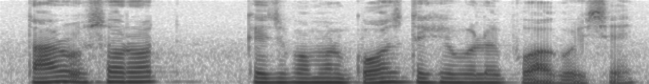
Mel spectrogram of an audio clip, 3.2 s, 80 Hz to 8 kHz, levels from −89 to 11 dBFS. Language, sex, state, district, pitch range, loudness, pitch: Assamese, male, Assam, Kamrup Metropolitan, 145-170 Hz, -15 LUFS, 155 Hz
